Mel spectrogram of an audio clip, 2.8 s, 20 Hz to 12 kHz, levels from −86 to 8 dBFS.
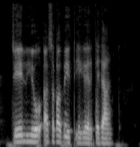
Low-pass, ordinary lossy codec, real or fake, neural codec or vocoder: none; none; fake; codec, 24 kHz, 1.5 kbps, HILCodec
